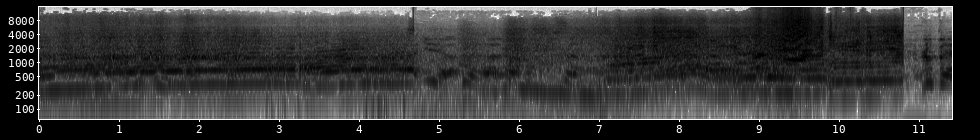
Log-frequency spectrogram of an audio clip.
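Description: Historic competition race car (VHC class) at the Bagnols Sabran hill climb, its engine screaming loud and close through gear changes with rising and falling pitch, under a continuous spoken commentary.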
